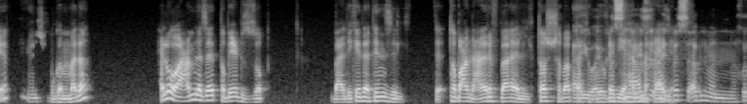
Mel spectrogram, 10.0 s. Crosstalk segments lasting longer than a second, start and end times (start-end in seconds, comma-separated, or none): 7.7-9.1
